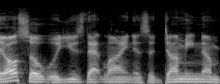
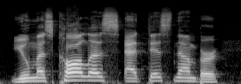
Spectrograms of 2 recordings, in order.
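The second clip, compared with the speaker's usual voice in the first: put-on loud, computer-generated robotic voice, faint Slavic accent; 5 semitones higher, 5 dB louder than usual. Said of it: "computer-generated voice with slight Slavic accent".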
